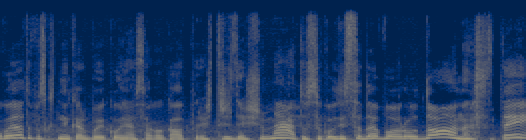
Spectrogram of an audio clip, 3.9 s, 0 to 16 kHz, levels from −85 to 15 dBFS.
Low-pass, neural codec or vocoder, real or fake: 14.4 kHz; vocoder, 44.1 kHz, 128 mel bands every 256 samples, BigVGAN v2; fake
